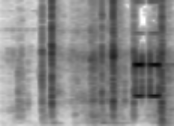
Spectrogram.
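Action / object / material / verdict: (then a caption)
tap / plastic shell of an electric unicycle / plastic / solid. Fingers tap on the plastic shell of a Begode Hero electric unicycle while someone sits on it, making short, dry, drum-like knocks with a bright, hollow tone and almost no ring. The plastic sounds solid.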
